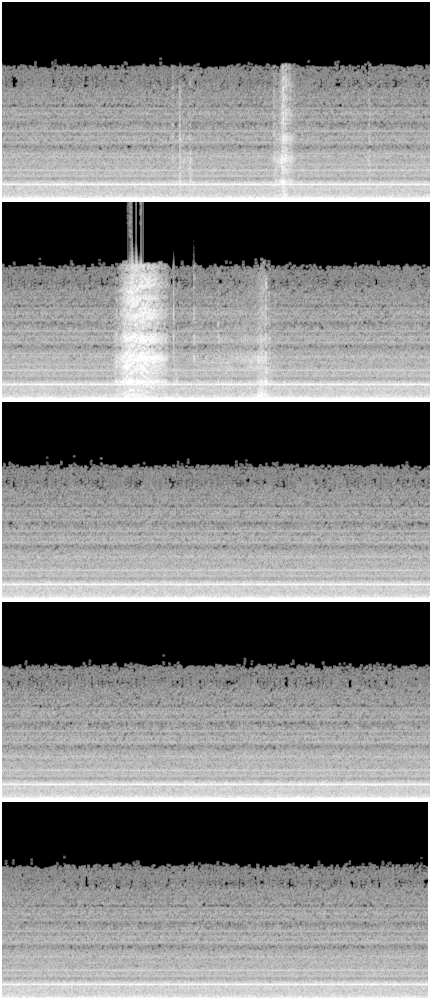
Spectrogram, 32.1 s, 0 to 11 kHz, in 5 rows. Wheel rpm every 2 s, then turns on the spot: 0, 0, 0, 0, 20, 0, 0, 0, 0, 0, 0, 0, 0, 0, 0, 0.
none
